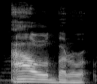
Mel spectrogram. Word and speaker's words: albero: Okay, And when you say the letter A, open the mouth. You have to say it like A. ow. Okay, kind of A. like I Yeah. talked about the German A.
